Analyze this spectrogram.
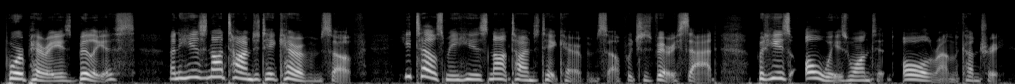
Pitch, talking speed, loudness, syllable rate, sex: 220 Hz, 220 wpm, -21 LUFS, 5.3 syllables/s, female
